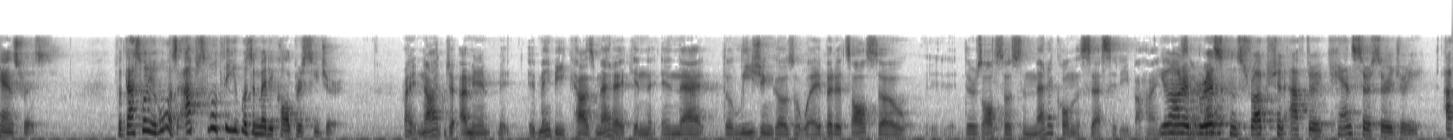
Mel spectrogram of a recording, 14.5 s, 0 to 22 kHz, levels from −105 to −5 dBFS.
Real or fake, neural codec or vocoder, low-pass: real; none; 7.2 kHz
